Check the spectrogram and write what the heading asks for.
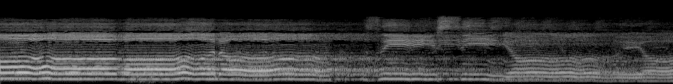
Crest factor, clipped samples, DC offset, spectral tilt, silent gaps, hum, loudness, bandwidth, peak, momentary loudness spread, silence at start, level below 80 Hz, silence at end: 16 dB; under 0.1%; under 0.1%; -2 dB/octave; none; none; -24 LUFS; 10.5 kHz; -8 dBFS; 13 LU; 0 s; -82 dBFS; 0 s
